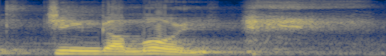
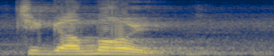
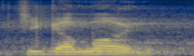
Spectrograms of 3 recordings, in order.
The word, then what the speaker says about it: Chigamoy: It is not Chingamoy. It is Chigamoy. Chigamoy.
